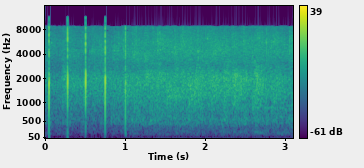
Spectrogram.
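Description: An audience applauds the mention of filmmaker Earl Morris's Academy Award for The Fog of War. A few sharp, evenly spaced claps ring out first, then dissolve into a steady, moderate wash of group applause that carries on without any voices.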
